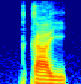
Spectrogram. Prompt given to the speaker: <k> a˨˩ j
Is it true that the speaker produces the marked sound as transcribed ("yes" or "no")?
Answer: yes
